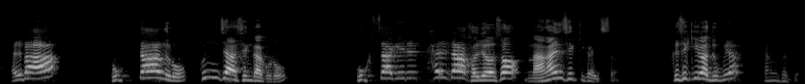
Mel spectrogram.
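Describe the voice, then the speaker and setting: A male science teacher giving a casual classroom lecture, checking in with students constantly and acting out little scenes in playful voices. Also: extremely high pitch. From South Korea. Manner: acts out scenes in playful voices, shouts at times.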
